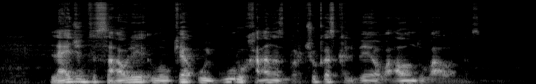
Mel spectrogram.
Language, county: Lithuanian, Vilnius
